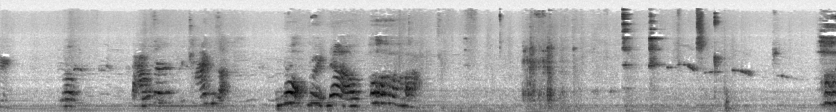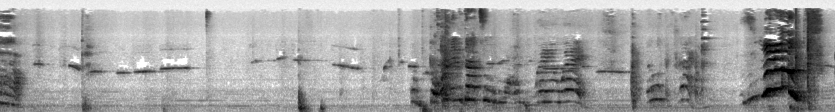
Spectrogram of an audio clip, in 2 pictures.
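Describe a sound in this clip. Young children talk and shout with animation nearby, in a quiet room.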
